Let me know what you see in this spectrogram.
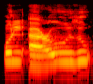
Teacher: اس میں سب سے پہلے قل، قاف بہت موٹا پڑھیں گے، لام باریک، قل اعوذ، حمزہ زبر اس کی آواز ایسے آئے گی، اور عو، عین پیش عو، اس کی آواز عین کی عو اس طرح سے نکلے گی۔ اعوذ، عو کو لمبا کریں گے کیونکہ یہاں پر واو مدہ ہے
